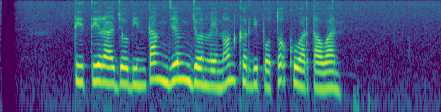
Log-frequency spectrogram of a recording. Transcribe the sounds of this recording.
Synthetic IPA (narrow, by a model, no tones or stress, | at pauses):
t̪it̪iɾad͡ʒɔbint̪aŋd͡ʒɨŋd͡ʒɔnlɛnɔnkɨrdipɔt̪ɔkuwart̪awan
